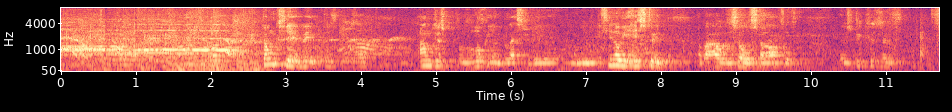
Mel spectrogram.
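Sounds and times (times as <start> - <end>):
crowd of about 1,500 cheering at a dance celebration: 0.0 - 4.6
speech: 2.7 - 11.6.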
